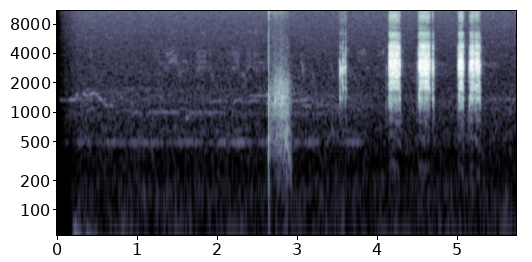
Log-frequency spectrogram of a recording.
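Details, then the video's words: Black francolin, named as the Sindhi nassal tetar, giving a short run of harsh, grating notes. A single sharp click comes first, then a series of rasping bursts that quicken toward the end over a faint steady hum. "kala tetar ki awaz boli - falgi tetar"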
